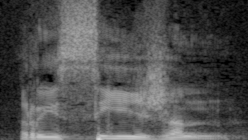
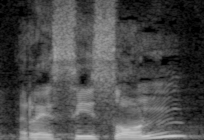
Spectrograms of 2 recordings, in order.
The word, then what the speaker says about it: rescission: with me that is recision you say recision don't say reseason rescission and all that avoid such pronunciations the accurate pronunciation of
